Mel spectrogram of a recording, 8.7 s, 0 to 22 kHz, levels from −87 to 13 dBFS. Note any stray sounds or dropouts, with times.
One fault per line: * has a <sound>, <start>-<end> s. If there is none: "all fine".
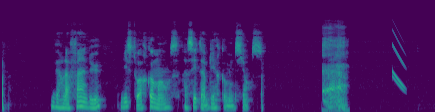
* has a throat clearing, 6.4-7.0 s
* has a chirp, 7.8-8.1 s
